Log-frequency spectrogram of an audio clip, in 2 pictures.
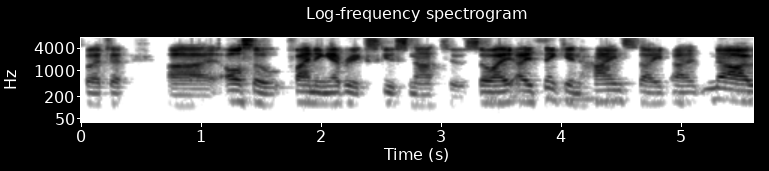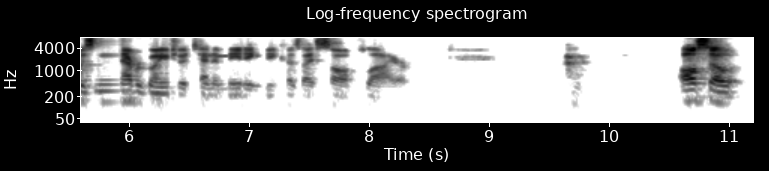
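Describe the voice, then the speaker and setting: A man from the United States presents a personal testimony at an online church forum, talking plainly with frequent restarts and pauses. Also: mid-range voice, a bit bright, rough recording. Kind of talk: personal testimony talk with slides.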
